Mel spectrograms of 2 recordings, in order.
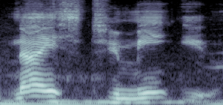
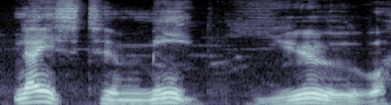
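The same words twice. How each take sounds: First: Stressed and unstressed syllables alternate evenly. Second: The stress falls away from the usual syllables. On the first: A friendly greeting to someone new. The speaker calls it right. "it's a stressed syllable followed by an unstressed syllable" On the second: The greeting sounds menacing and scares someone off. The speaker calls it wrong. "If you if you mixed up a trochaic sentence, you could imply a different meaning"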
